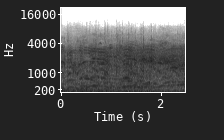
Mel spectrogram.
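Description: Several footballers' voices shouting and calling on the pitch at once, overlapping, over a steady low rumble of open-air stadium noise.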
